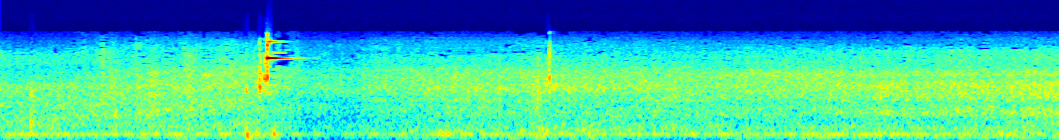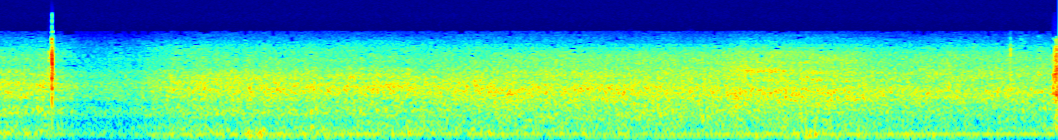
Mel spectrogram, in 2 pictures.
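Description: City street ambience: a steady wash of traffic noise with a low hum, broken by a sharp click with a short metallic clink about a second in and another sharp click a little past the middle.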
